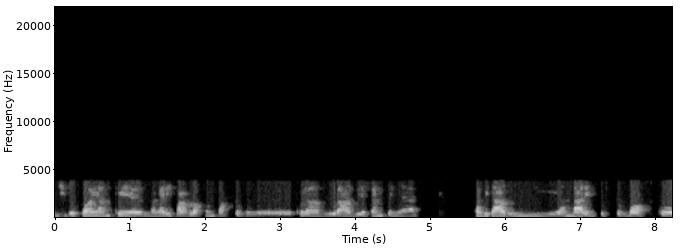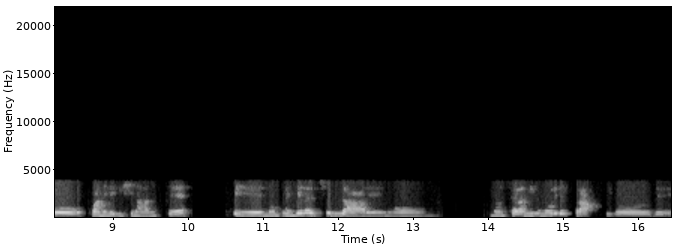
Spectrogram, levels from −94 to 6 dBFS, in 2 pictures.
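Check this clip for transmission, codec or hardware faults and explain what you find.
No faults detected.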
